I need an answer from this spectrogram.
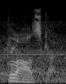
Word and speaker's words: Glasgow: Well, first of all, I've got to commend Eric on his pronunciation of Glasgow because most North Americans call it Glasgow, but he's got it down.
